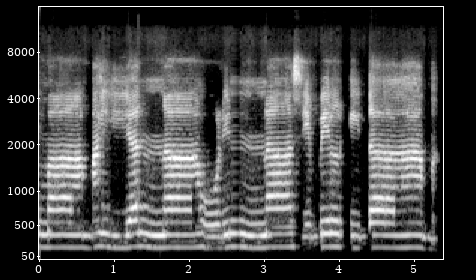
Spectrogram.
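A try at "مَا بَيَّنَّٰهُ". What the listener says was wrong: Ma bayyanahu. Nunnya ditahan lagi, Bu.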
